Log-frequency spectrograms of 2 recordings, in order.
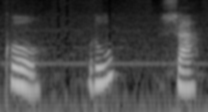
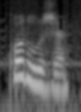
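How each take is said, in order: First: Co-ru-já drawn out slowly in three beats; slow syllables. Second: Said in the usual way. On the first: Shown as a demonstration. Teacher slowly splitting coruja into syllables. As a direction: stretch co-ru-já one syllable at a time. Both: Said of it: "formadas por três sílabas".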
